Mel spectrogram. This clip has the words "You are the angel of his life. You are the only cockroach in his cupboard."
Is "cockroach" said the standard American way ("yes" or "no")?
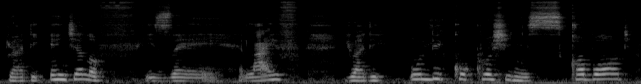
no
